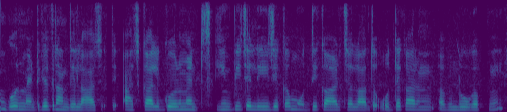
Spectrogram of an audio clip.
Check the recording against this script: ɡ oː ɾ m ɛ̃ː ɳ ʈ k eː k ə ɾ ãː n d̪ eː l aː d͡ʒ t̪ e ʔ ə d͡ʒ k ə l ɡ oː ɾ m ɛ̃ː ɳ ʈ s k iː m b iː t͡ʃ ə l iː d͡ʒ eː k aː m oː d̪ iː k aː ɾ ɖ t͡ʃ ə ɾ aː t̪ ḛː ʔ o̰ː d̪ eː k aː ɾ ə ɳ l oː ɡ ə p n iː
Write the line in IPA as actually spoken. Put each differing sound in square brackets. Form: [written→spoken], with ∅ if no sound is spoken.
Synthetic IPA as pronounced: ɡ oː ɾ m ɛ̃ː ɳ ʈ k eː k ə ɾ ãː n d̪ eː l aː d͡ʒ t̪ e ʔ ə d͡ʒ k ə l ɡ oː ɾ m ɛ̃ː ɳ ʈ s k iː m b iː t͡ʃ ə l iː d͡ʒ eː k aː m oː d̪ iː k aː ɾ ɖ t͡ʃ ə [ɾ→l] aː t̪ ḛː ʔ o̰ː d̪ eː k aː ɾ ə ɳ l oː ɡ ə p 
